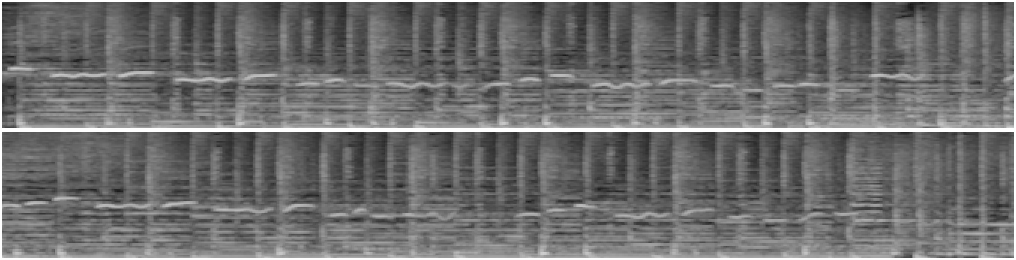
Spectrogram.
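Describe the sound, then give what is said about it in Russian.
A person whistles a bright, lilting melody over a loud, full band accompaniment with steady drums. The whistled tune carries clearly above the music throughout, with no voices. “Но не забыл Баку родной и мой веселый бакинский свист.”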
